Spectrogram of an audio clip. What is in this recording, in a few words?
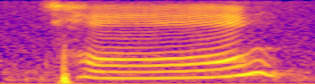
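"ceng2", Cantonese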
